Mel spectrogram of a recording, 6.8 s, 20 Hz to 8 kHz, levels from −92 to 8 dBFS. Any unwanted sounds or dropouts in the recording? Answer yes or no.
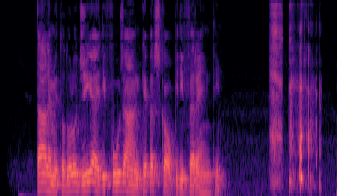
yes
